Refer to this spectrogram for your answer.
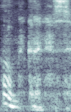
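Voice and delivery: whispered, barely voiced, to herself; a soft winded whisper after rushing back; breathless whisper. Real, not acted. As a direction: breathe it out under your breath.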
